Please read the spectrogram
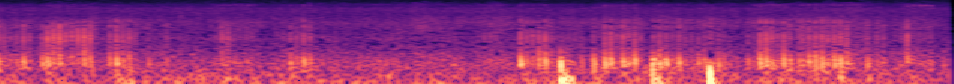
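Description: Kitten purring faintly in spells, with two or three soft low thumps near the middle.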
